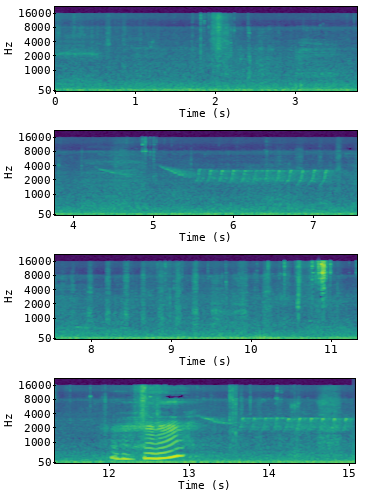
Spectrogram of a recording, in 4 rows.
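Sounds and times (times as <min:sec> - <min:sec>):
steady low rumble: 0:00.0 - 0:15.0
dogs sniffing: 0:07.0 - 0:10.9, 0:13.8 - 0:15.0
small bird singing a trill: 0:13.1 - 0:15.0.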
